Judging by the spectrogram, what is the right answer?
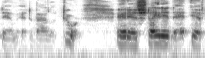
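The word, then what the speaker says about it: Tours: s on the end of tour it's just pronounced as the battle of tour and this was a bible took place about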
